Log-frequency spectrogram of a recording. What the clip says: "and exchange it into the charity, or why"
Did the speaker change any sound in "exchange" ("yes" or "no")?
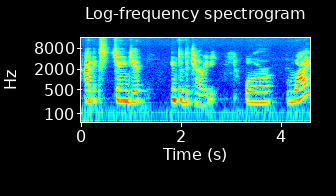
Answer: no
